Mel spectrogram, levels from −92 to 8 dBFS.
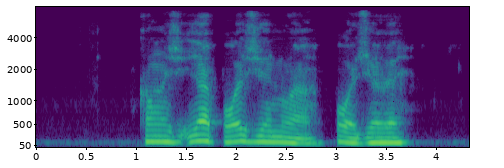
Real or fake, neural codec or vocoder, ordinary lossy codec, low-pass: fake; codec, 16 kHz, 16 kbps, FunCodec, trained on LibriTTS, 50 frames a second; MP3, 64 kbps; 7.2 kHz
